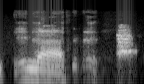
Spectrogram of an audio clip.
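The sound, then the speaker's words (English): A dog barking and whining in loud, tonal bursts: one long, wavering yowl followed by three shorter barks, with brief silences between them. “my dog back here barking shit.”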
